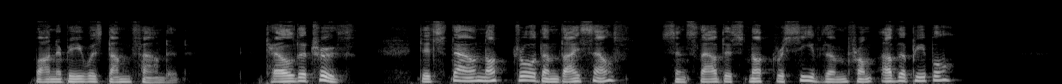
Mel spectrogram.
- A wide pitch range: No, average, 5.0 semitones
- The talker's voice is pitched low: Yes, low, 130 Hz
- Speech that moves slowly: Yes, slow, 120 wpm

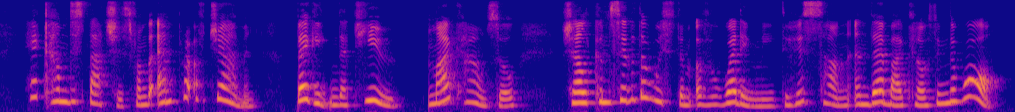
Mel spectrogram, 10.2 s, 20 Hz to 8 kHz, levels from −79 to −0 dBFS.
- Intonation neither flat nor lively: No, wide, 6.3 semitones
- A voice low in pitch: No, very high, 265 Hz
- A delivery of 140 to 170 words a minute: Yes, average, 165 wpm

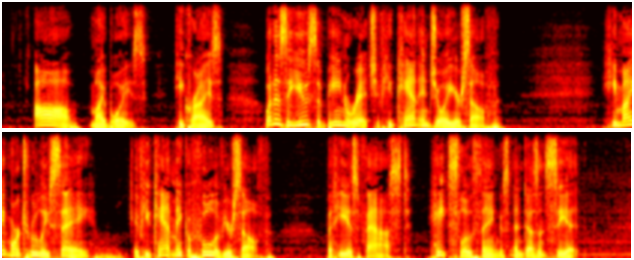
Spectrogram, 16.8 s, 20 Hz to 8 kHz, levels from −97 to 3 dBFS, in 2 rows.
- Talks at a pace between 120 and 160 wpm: Yes, average, 145 wpm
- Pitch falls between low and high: Yes, medium, 165 Hz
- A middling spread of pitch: No, wide, 6.3 semitones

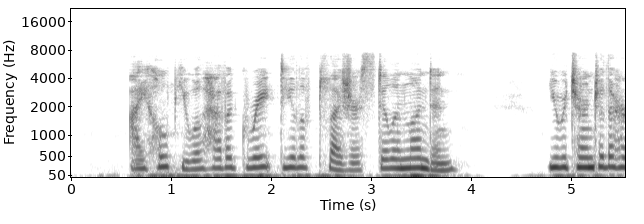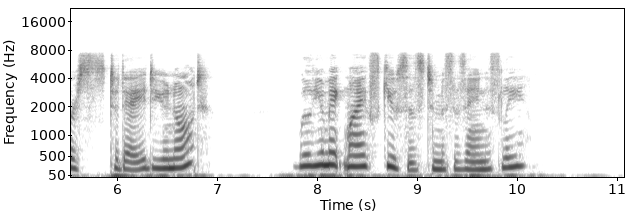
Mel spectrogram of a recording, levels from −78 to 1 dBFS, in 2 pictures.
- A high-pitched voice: Yes, high, 225 Hz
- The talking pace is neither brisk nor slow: Yes, average, 160 wpm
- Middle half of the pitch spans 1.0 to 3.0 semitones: No, average, 3.8 semitones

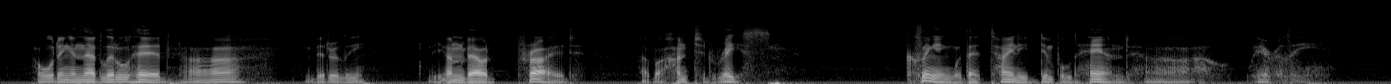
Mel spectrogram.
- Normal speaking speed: No, slow, 80 wpm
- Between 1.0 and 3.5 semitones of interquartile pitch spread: Yes, average, 2.8 semitones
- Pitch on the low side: Yes, low, 100 Hz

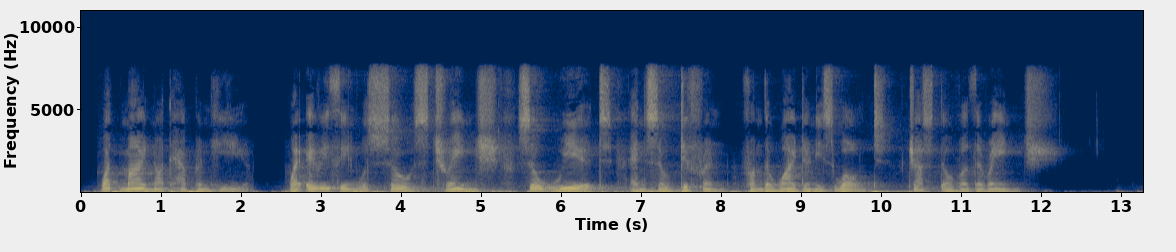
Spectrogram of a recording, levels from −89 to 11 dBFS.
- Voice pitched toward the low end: Yes, low, 110 Hz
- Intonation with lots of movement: No, average, 3.1 semitones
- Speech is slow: Yes, slow, 105 wpm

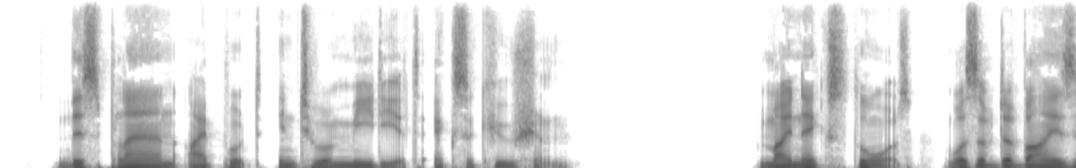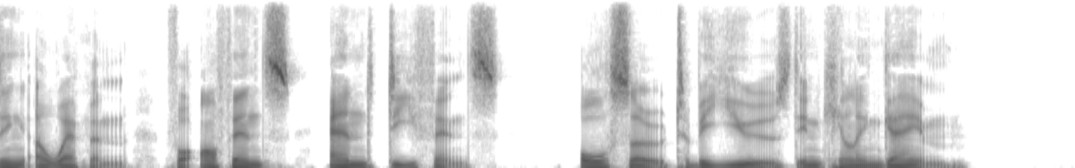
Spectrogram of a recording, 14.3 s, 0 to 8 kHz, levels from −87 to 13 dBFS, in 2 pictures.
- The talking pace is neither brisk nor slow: No, slow, 110 wpm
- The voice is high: No, very low, 85 Hz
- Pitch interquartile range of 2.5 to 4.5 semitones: Yes, average, 3.0 semitones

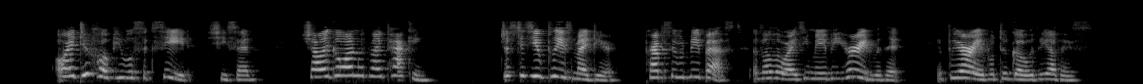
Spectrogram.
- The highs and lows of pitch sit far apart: Yes, wide, 7.8 semitones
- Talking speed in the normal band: No, fast, 230 wpm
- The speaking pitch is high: Yes, very high, 290 Hz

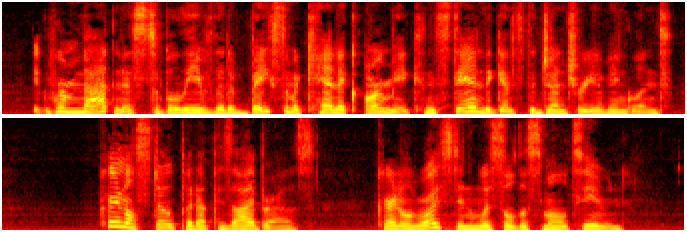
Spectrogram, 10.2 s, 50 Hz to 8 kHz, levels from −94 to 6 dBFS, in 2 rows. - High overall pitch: Yes, high, 200 Hz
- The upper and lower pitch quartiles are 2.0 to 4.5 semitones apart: Yes, average, 4.1 semitones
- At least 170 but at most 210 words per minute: Yes, average, 175 wpm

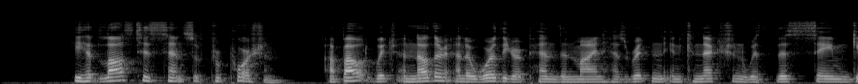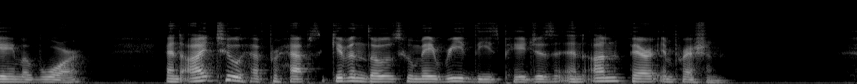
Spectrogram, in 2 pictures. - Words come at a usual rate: Yes, average, 155 wpm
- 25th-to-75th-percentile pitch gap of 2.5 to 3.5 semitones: Yes, average, 2.9 semitones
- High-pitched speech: No, low, 125 Hz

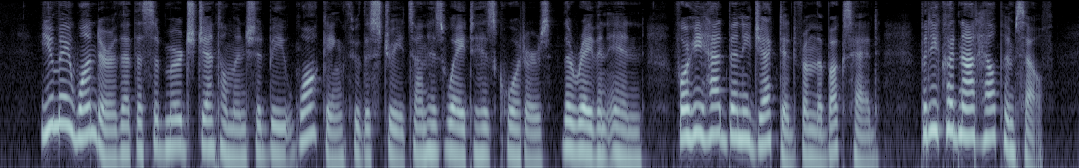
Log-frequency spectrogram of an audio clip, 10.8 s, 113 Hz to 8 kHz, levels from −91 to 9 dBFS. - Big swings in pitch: Yes, wide, 7.9 semitones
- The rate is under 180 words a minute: No, fast, 205 wpm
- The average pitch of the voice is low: No, medium, 170 Hz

